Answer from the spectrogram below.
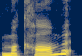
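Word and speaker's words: maqam: Kanun, K-A-N-U-N. And the scale, I saw the spelling of this recently. It's M-A-Q-A-M. – Yeah, right? Yeah, it's makam. Often in Turkish, it's spelled with a K, M-A-K-A-M, but it's the modal system.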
